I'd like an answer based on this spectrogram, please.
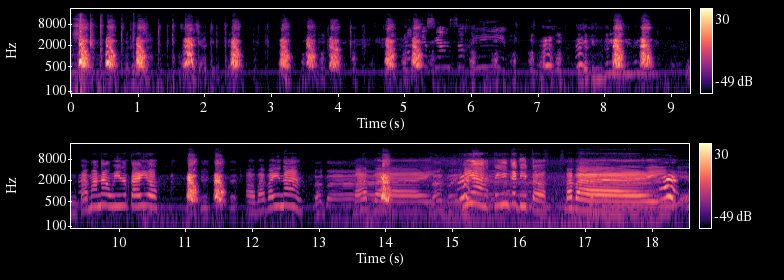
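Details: Aspin dog named Mia, addressed in conversation. A run of rapid, evenly spaced barks gives way to long, wavering whines and yodel-like howls that bend up and down in pitch, with human speech in the background.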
